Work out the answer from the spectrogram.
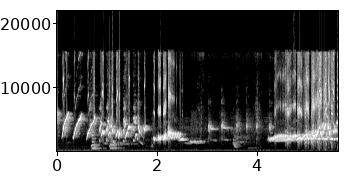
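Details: White-rumped shama singing a master song to draw replies from other shamas: rapid descending whistled notes, a brief pause with soft phrases, then a loud sustained trilling warble.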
